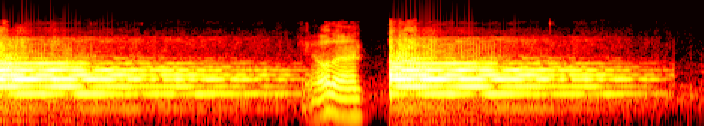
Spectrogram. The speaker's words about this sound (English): Hit the bell. Hey, what right now? Hit the Undertaker bell.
